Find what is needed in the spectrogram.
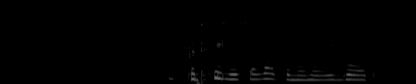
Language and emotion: Russian, positive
